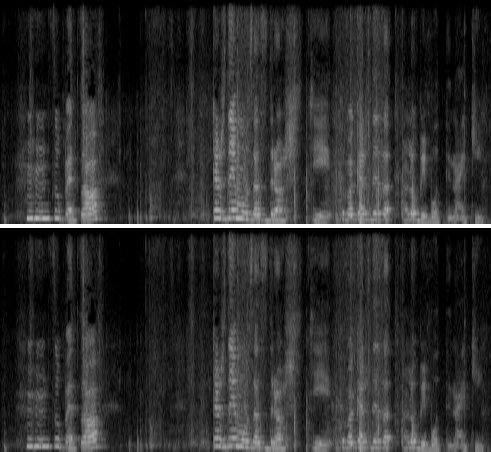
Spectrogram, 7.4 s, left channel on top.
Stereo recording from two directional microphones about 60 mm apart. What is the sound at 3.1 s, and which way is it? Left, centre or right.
A child's voice, left.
